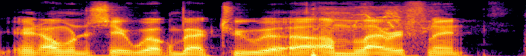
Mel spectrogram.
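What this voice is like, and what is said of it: Imitates another person's voice. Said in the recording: “That was my Larry Flint impersonation. ... It was pretty good.”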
